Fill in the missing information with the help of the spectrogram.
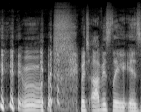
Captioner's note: chuckles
